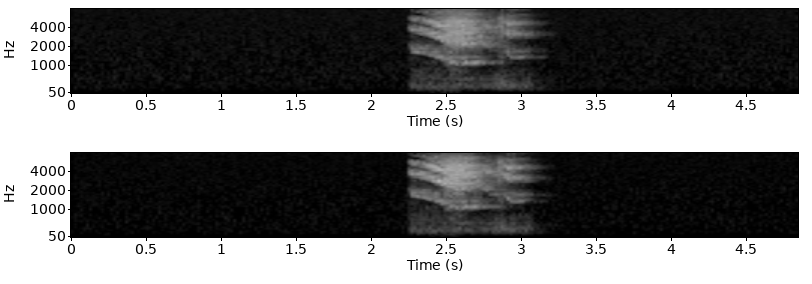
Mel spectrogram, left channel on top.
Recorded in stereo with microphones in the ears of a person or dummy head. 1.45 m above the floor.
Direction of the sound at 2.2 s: 35° right (ahead or behind).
